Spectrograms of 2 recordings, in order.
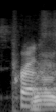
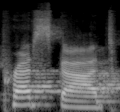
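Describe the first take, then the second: First: It is pronounced the way locals say it. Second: It is pronounced the way outsiders say it. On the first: The speaker is from the area. The speaker calls it right. "It's Prescott" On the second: The speaker is not from the area. The speaker calls it wrong. "when people say Prescott, we know they're not local"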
